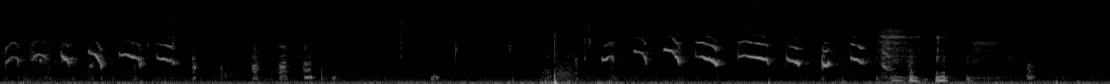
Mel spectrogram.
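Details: Miniature Australian Shepherd puppies making noise indoors: bursts of high, wavering whines and falling squeals in quick irregular series, a sharp thump midway, then another long run of squeaky cries ending in lower grunts.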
